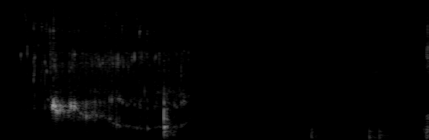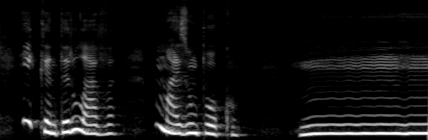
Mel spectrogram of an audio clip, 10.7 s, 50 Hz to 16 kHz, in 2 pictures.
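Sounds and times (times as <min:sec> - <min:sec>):
water pouring into a jar: 0:00.2 - 0:02.8
speech: 0:05.9 - 0:08.4, 0:09.1 - 0:09.9.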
